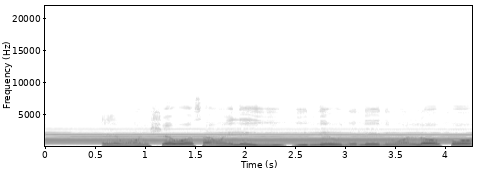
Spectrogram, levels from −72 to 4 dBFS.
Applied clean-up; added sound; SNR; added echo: none; Wind instrument, woodwind instrument; 6 dB; none.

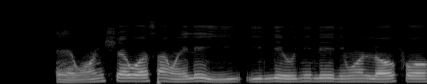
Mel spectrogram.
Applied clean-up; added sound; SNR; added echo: neural mask model Resemble Enhance denoiser.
